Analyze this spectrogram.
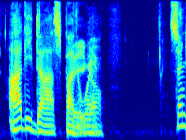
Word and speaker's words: Adidas: And it's pronounced Adidas, by the way.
